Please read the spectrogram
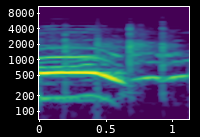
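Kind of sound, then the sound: crowd, hand clapping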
